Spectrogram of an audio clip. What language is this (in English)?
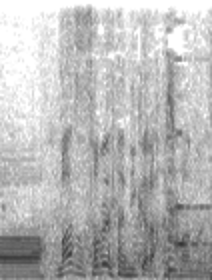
Japanese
